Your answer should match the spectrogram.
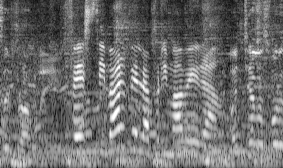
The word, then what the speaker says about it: Festival de la Primavera: How do I pronounce it properly? Festival de la Primavera.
